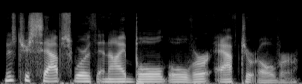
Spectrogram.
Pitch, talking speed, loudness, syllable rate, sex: 125 Hz, 160 wpm, -18 LUFS, 4.4 syllables/s, male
